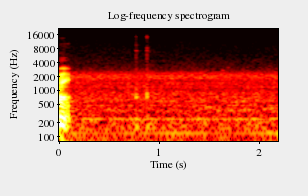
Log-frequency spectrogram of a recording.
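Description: Two faint clicks at a computer about three-quarters of a second in, over a low steady hum.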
